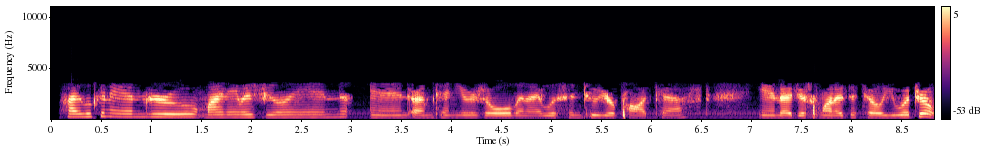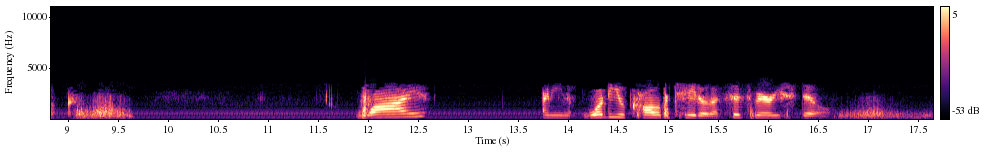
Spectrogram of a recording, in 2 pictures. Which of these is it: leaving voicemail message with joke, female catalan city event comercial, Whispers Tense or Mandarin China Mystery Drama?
leaving voicemail message with joke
